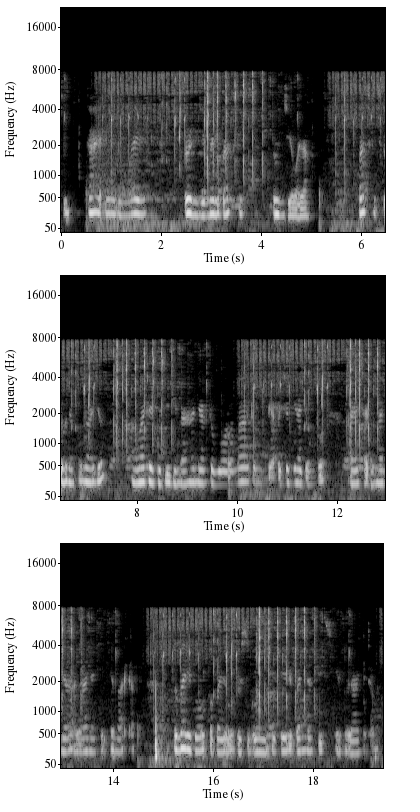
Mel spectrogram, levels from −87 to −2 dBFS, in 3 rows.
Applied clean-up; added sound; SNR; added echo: classical method WPE with log-MMSE.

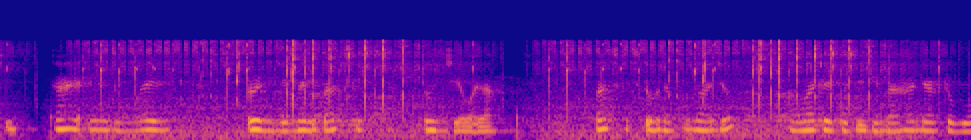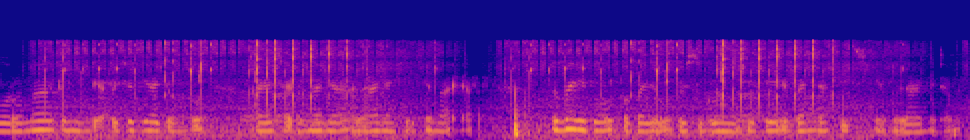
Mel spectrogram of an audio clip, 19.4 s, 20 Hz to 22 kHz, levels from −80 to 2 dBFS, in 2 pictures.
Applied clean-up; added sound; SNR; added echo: none; Writing; 6 dB; reverberation time 0.9 s.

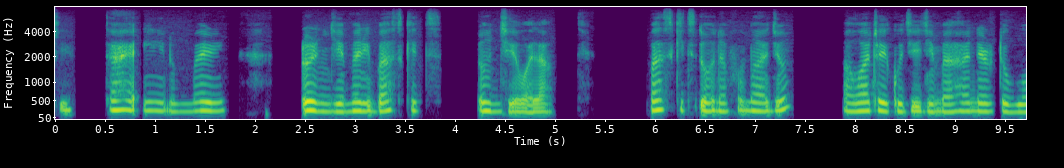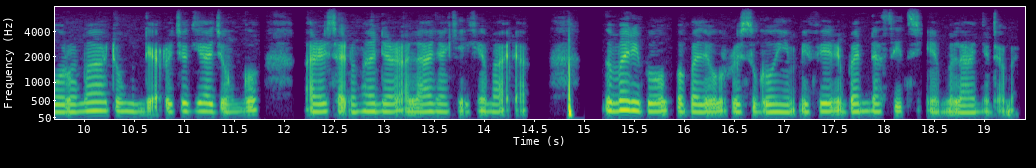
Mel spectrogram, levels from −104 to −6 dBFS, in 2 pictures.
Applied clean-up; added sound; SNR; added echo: none; none; none; none.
